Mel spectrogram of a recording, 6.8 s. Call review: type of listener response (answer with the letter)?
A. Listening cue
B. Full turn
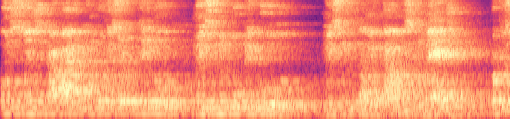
A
